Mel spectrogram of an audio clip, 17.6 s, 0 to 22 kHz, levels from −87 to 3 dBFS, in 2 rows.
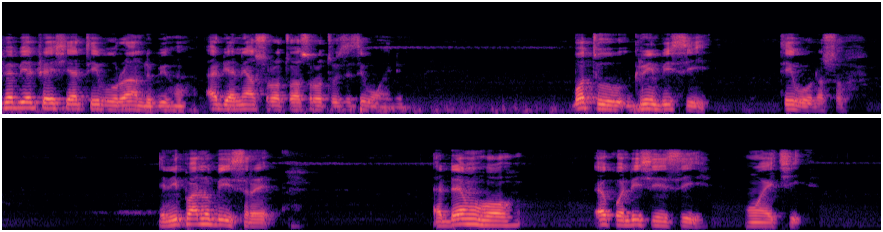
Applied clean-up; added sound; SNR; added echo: none; none; none; none.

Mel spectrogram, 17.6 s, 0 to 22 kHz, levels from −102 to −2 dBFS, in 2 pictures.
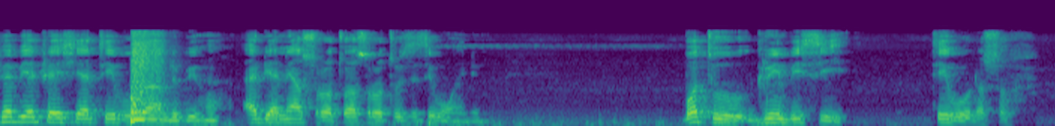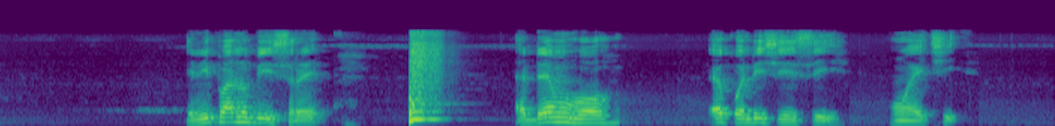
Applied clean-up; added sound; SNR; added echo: none; Snare drum; -5 dB; none.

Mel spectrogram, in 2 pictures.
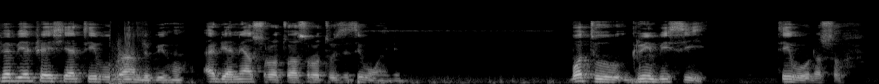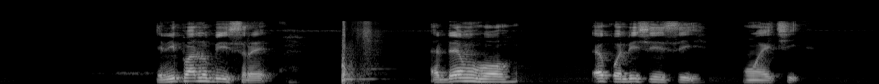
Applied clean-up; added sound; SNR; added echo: neural separator model SepFormer DNS4.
